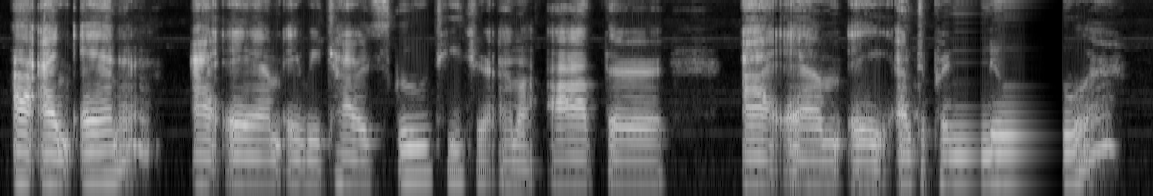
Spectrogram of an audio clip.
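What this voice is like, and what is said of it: Hoarse, congested voice. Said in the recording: “I'm a little hoarse. I'm suffering from sinus”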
